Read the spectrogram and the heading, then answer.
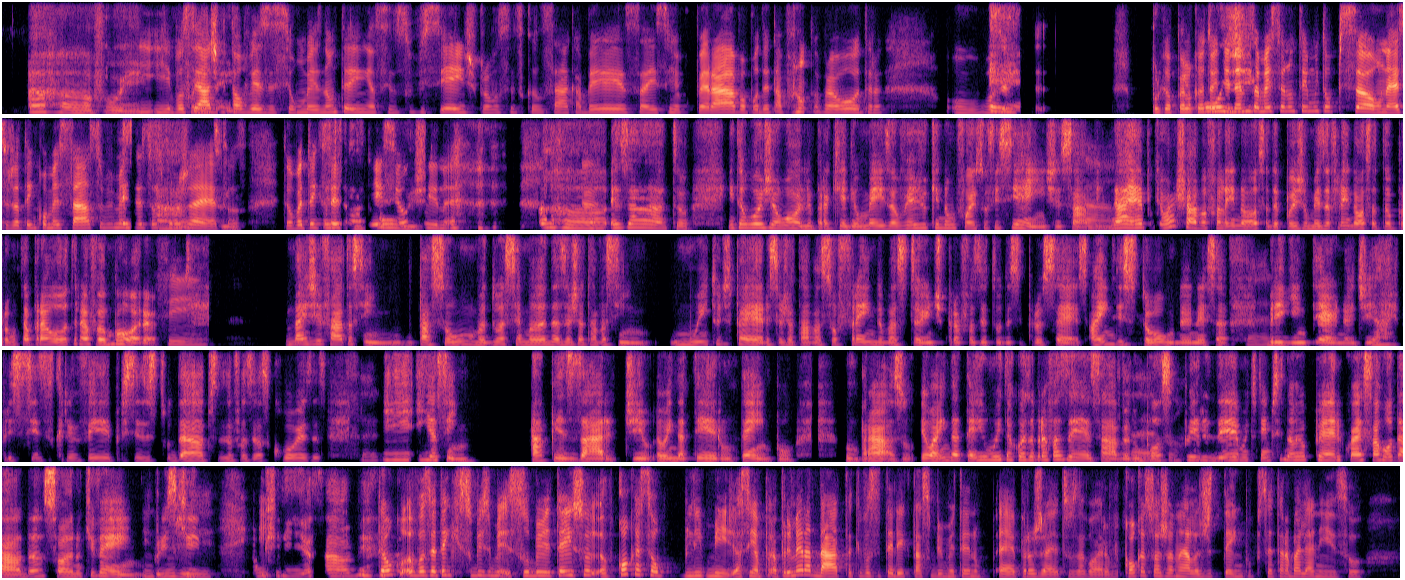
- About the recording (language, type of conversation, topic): Portuguese, advice, Como consigo manter o foco por longos períodos de estudo?
- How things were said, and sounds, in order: other noise; chuckle; laugh; tapping; laugh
